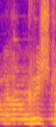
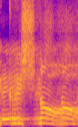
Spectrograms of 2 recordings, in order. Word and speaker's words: কৃষ্ণ: ইস্কনে আমেরিকার মানুষেরা যারা কৃষ্ণ নাম করতে পারে না, উচ্চারণ করতে পারে না স্পষ্ট ভাবে, আমরা যেমন বলতে পারি হরে কৃষ্ণ, কিন্তু তারা বলতে পারে না। তারা কি বলে? হরে কৃষ্ণা, উচ্চারণ করতে পারে না।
